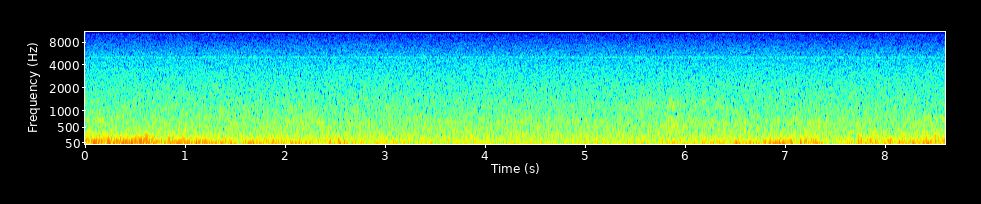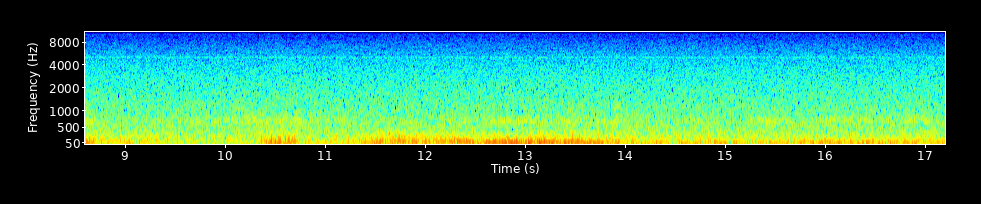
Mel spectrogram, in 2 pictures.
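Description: Wind rumbles and buffets against the microphone in uneven gusts.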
